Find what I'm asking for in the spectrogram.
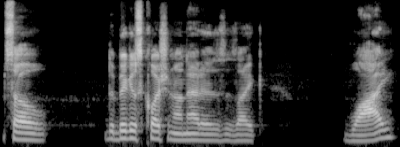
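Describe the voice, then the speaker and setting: A man's voice: medium pitch, slow. A man giving casual, blunt and rambling commentary as a reaction streamer.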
